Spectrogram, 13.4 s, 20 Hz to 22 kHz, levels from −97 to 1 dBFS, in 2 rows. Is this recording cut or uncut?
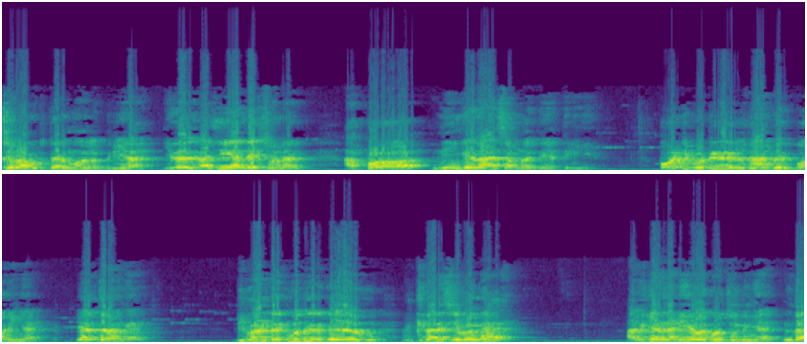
uncut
